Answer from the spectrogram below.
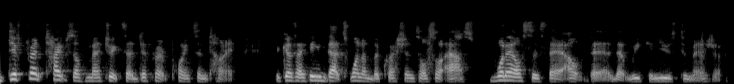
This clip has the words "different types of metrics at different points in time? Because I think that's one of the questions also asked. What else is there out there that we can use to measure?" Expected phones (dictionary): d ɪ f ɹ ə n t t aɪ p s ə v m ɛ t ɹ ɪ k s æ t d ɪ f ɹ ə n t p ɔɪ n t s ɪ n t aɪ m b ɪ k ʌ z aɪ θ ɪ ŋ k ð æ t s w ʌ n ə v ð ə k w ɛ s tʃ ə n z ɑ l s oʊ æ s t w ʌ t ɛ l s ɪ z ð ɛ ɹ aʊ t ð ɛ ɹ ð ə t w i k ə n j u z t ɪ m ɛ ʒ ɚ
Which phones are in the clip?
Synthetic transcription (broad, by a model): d ɪ f ɹ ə n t t aɪ p s ə v m ɛ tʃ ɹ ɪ k s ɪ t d ɪ f ɹ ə n p ɔɪ n t s ɪ n t aɪ m b ɪ k ʌ z aɪ θ ɪ ŋ k ð æ t s w ʌ n ə v ð ə k w ɛ s tʃ ə n z ɑ l s oʊ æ s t w ʌ t ɛ l s ɪ z ð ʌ ɹ aʊ t ð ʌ ɹ ð ə t w i k ə n j u z t ɪ m ɛ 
